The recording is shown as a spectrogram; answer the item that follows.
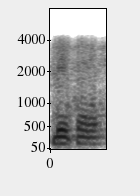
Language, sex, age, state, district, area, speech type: Urdu, male, 60+, Uttar Pradesh, Rampur, urban, conversation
